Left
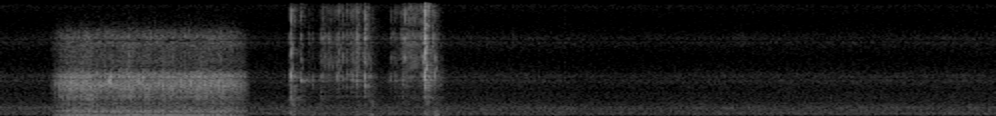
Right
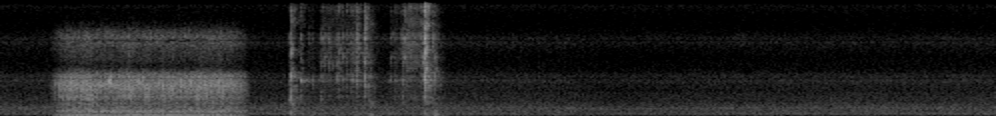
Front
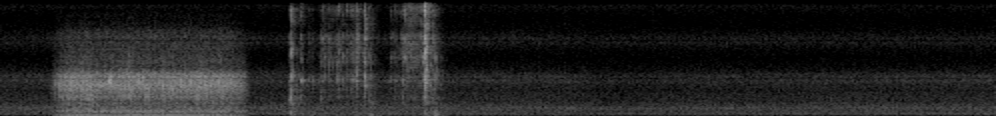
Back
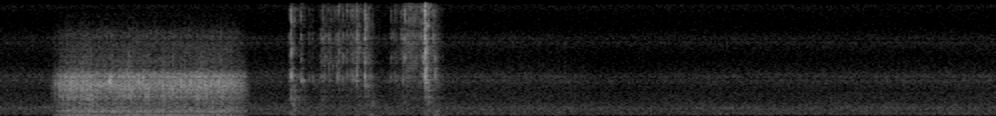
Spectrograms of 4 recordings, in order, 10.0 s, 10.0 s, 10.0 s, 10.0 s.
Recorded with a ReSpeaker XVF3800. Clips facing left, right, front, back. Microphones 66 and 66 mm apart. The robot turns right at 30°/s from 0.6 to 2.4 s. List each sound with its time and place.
2.9 s a camera shutter: 40° right, 2.5 m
